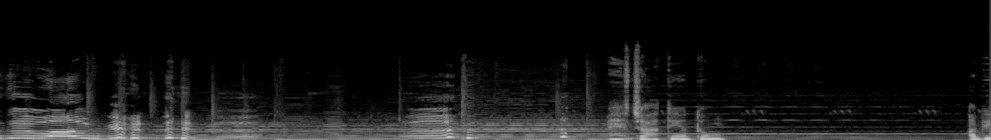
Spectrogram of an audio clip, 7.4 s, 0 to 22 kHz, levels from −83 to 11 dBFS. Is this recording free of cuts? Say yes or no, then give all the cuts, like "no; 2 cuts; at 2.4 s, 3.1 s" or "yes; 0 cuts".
no; 1 cut; at 4.4 s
